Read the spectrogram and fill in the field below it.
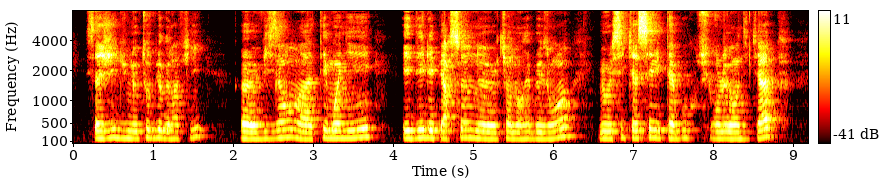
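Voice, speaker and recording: Monotone, flat intonation at a fairly slow pace, with audible room echo. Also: man, high pitch for a man. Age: 20s. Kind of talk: interview. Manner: halting, many hesitations.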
